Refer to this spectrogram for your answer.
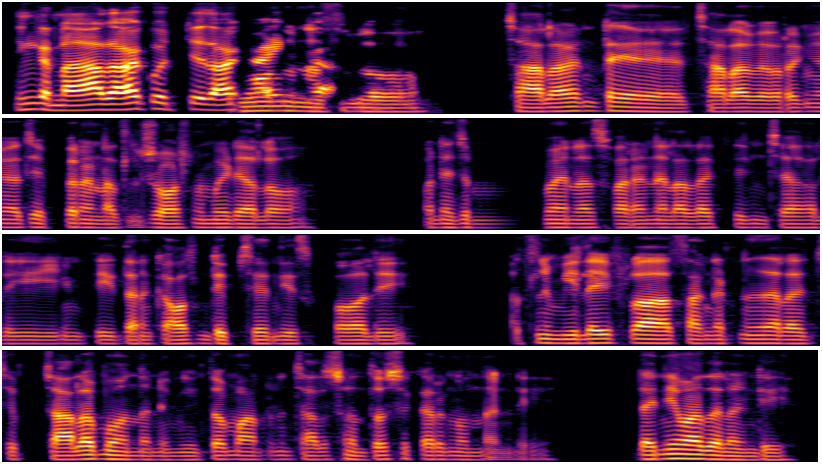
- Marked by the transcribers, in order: in English: "సోషల్ మీడియాలో"; in English: "టిప్స్"; in English: "లైఫ్‌లో"
- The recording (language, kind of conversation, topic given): Telugu, podcast, సామాజిక మాధ్యమాల్లో మీరు మీ నిజమైన స్వరాన్ని ఎలా కాపాడుకుంటారు?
